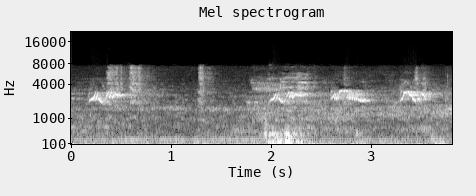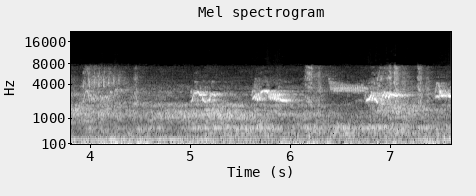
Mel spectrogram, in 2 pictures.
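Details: Songbird singing near an eagle nest, picked up by a live eagle cam in Minnesota on April 8, 2014: short, bright chirped notes repeated every half second or so, over a steady low hum and outdoor background noise.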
